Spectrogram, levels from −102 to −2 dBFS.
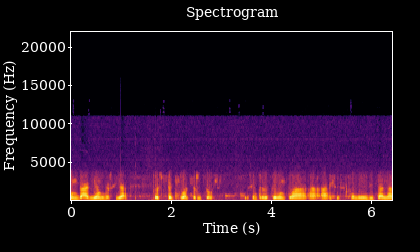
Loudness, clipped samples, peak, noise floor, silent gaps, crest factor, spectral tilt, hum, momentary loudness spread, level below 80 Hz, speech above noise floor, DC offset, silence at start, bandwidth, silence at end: -17 LUFS; under 0.1%; 0 dBFS; -41 dBFS; none; 16 dB; -8 dB/octave; none; 12 LU; -64 dBFS; 26 dB; under 0.1%; 0 s; 3.9 kHz; 0 s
